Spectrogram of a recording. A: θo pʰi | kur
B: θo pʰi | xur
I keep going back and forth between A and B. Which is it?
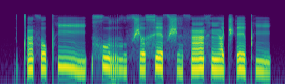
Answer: B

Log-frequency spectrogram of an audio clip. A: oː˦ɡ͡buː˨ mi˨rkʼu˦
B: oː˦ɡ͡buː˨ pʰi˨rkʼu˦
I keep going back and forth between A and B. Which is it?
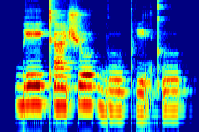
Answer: B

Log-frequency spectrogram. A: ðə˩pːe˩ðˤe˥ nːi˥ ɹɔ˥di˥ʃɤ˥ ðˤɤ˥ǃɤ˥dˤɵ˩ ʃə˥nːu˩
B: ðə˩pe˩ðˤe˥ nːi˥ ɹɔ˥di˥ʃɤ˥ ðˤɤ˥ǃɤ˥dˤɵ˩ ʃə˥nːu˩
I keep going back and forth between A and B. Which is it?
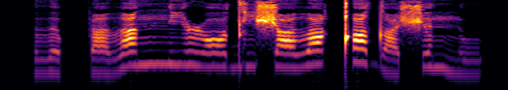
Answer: A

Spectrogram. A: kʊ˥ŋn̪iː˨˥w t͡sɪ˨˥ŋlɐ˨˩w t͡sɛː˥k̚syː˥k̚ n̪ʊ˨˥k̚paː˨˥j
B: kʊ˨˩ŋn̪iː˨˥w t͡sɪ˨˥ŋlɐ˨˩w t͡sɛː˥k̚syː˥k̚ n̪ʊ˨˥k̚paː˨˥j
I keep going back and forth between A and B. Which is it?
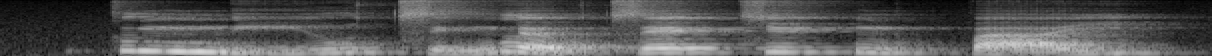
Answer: A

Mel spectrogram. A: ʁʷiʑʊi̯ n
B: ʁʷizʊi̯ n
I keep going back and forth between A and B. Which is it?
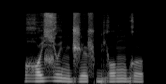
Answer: A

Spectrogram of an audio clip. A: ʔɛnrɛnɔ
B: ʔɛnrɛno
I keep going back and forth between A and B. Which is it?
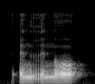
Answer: A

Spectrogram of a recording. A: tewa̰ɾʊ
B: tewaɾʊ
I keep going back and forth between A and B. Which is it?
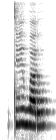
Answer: B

